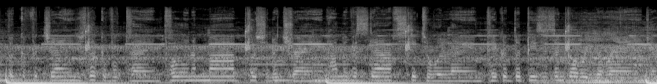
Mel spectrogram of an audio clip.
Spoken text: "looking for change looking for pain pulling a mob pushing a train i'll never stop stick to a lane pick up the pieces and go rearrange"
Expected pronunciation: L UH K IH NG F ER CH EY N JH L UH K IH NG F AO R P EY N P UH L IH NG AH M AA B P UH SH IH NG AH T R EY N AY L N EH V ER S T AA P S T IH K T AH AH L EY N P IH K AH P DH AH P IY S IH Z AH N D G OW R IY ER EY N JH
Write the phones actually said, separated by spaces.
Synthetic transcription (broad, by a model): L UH K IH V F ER CH EY N JH L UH K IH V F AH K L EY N P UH L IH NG AH M AA B P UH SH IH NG AH T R EY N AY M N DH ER S T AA F S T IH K T AH AH L EY N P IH K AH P DH AH P IY S IH Z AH N G OW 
